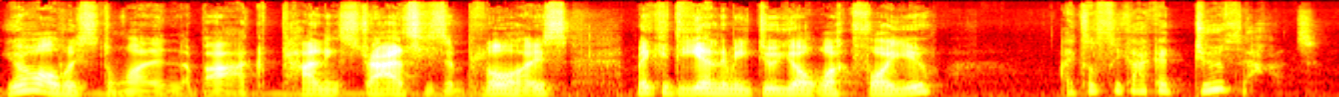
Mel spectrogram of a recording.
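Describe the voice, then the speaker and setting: A reader voicing a humble younger royal alicorn sister, soft and hesitant, in a fantasy story. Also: medium pitch, expressive, brisk, voice pushed up, close to an everyday voice. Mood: insecure.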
